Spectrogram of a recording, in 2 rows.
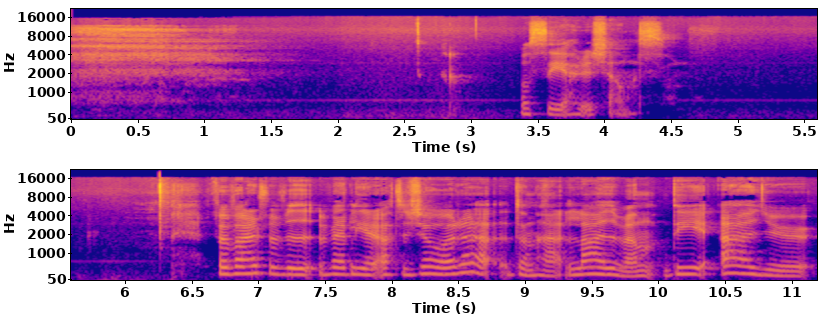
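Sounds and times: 
slow soft exhale of breath: 0.0s - 1.8s, 6.2s - 6.6s
speech: 3.4s - 4.5s, 6.7s - 11.1s.

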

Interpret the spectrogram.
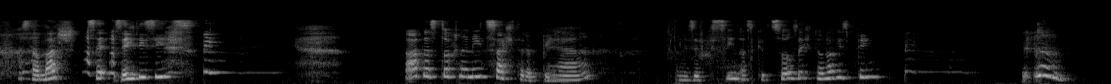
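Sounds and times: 
speech: 0.2s - 2.1s, 4.0s - 6.0s, 6.7s - 8.9s, 10.2s - 10.7s
single short throaty gravelly cough: 10.2s - 10.8s.

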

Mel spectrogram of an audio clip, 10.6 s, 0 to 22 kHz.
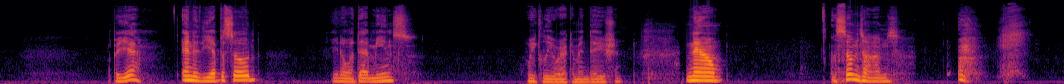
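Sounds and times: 
speech: 1.2s - 2.7s, 3.3s - 4.2s, 5.3s - 7.3s, 8.2s - 10.3s
person coughing: 9.5s - 10.3s
person sneezing: 9.5s - 10.4s.

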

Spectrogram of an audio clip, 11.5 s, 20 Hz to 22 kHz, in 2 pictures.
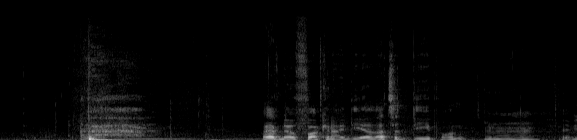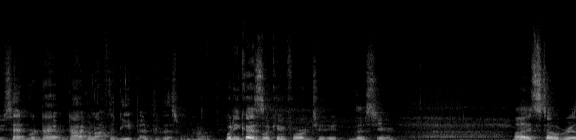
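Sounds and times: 
glasses clinking in a toast: 0.8s - 2.7s
speech: 2.6s - 9.9s, 10.9s - 11.5s.

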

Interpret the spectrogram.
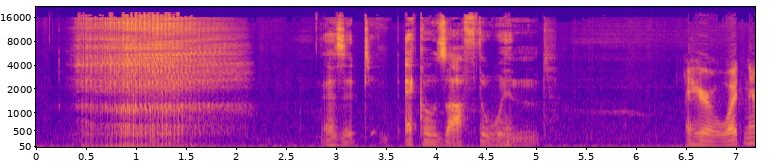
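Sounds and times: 
large beast drawing a raspy growl-like inhale: 0.4s - 2.2s
speech: 2.9s - 5.2s, 6.5s - 7.1s.

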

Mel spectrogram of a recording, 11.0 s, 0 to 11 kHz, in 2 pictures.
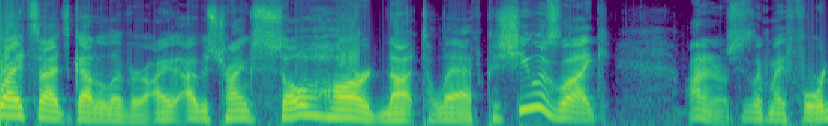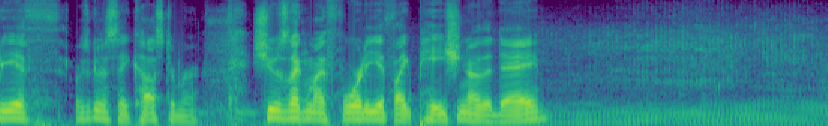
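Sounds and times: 
speech: 0.0s - 9.3s
loud moped engine passing by: 6.8s - 11.0s.

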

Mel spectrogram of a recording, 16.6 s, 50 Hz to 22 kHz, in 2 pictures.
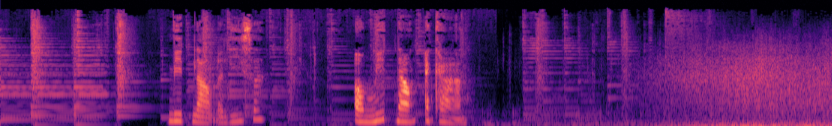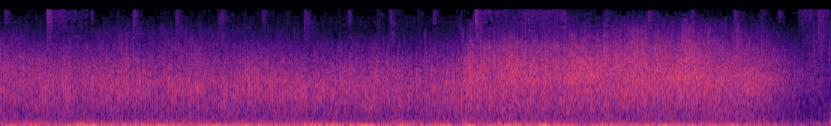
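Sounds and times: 
speech: 1.6s - 2.8s, 3.6s - 4.8s
volcanic eruption roaring: 4.8s - 16.6s.

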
